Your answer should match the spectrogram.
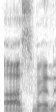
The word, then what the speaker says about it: Ossman: Name David Ossman, spelled Assman. pronounced Osman, and this article is sassy.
